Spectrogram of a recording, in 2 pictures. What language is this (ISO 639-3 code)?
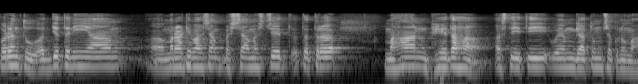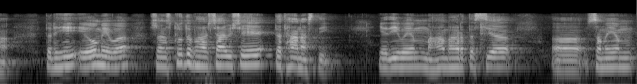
san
